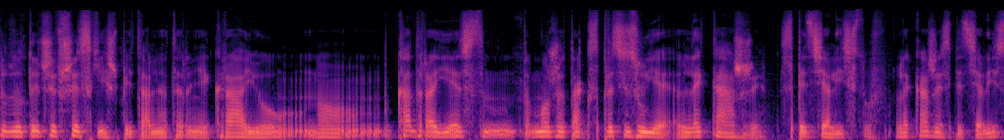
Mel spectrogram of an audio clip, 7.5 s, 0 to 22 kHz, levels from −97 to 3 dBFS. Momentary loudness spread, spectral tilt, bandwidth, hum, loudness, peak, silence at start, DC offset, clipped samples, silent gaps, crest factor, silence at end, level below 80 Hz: 6 LU; -5 dB/octave; 16 kHz; none; -31 LUFS; -16 dBFS; 0 s; under 0.1%; under 0.1%; none; 14 dB; 0 s; -56 dBFS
